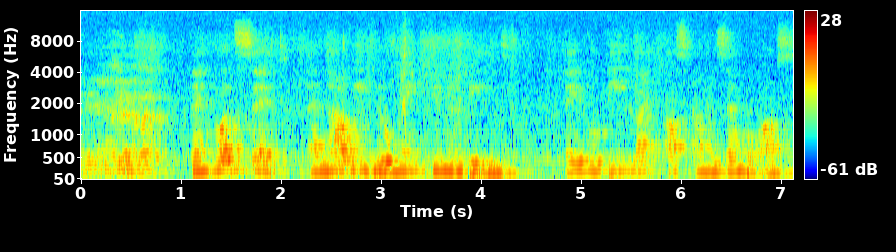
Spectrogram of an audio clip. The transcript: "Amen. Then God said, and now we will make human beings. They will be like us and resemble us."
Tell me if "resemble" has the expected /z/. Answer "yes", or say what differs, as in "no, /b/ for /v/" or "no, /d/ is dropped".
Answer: yes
